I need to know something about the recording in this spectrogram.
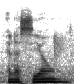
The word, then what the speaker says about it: Elacion: Elacion. Or if Anthony's still in the chat, correct us. Yeah, for mispronouncing his name.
